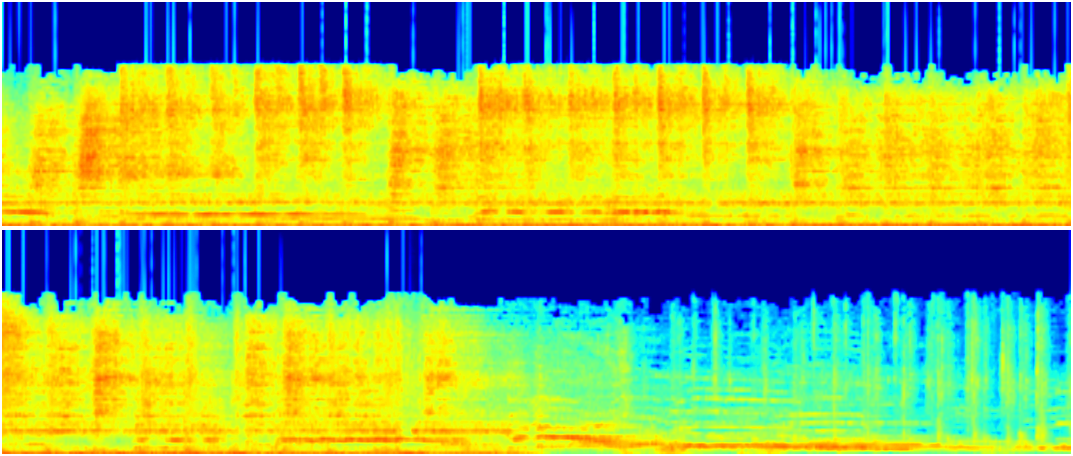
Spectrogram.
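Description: Heavy metal band playing live, with distorted electric guitars, bass and pounding drums. The full band cuts off about three quarters of the way through, leaving scattered yells and a few loose sounds.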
